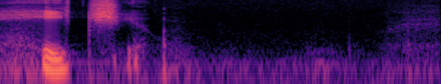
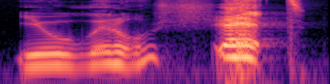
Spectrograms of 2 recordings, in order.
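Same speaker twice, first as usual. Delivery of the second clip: loud, higher angry yell; furious outburst; 6 semitones higher, 11 dB louder than usual. Acted. Cursing Kevin Beck, bursting into a furious yell. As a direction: explode at him. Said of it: "I am seething with rage".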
